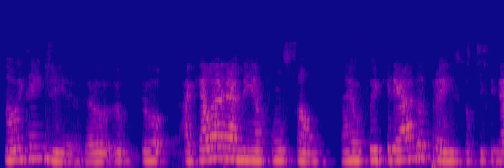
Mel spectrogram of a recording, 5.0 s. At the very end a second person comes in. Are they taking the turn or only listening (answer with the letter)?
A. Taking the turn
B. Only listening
B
